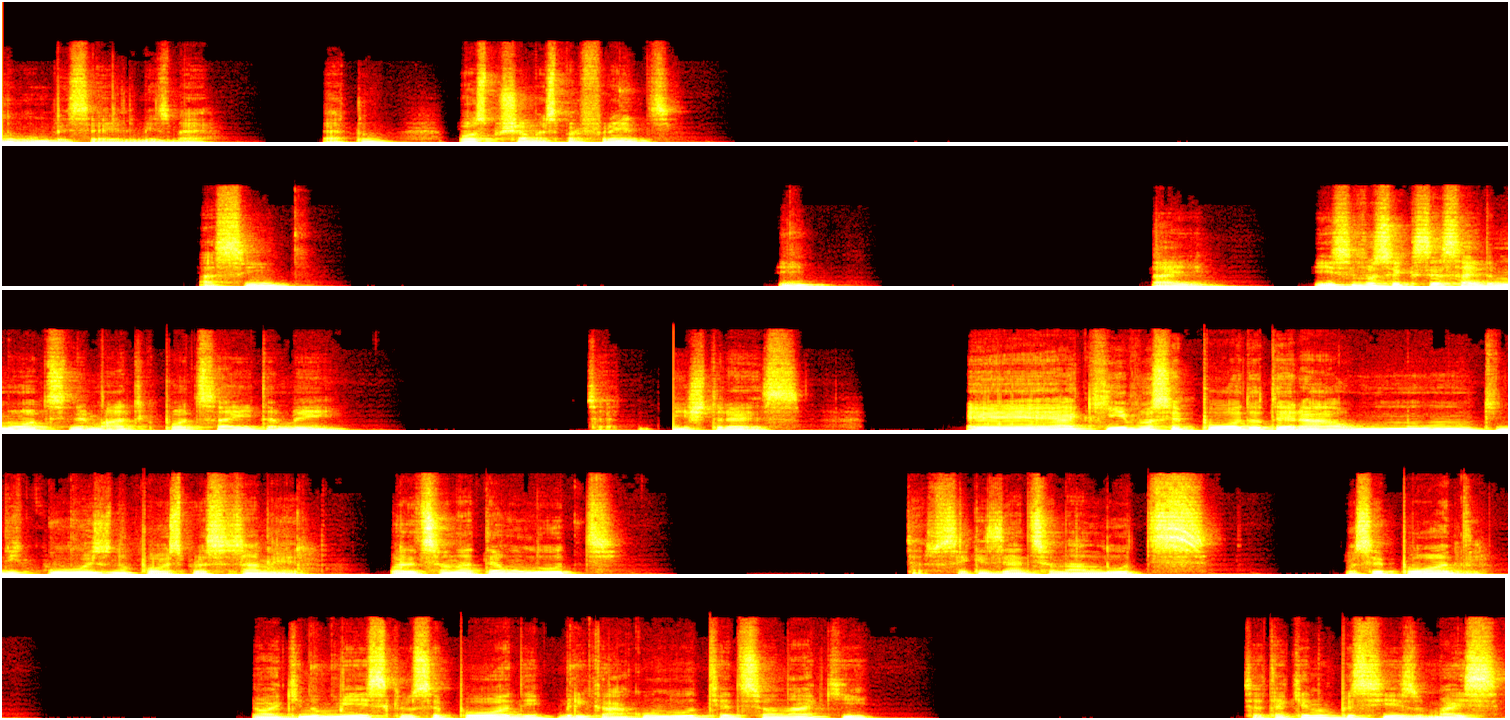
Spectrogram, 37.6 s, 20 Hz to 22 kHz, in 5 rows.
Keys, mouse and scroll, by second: 2.9-8.8 drag, 11.2 click, 20.2-21.2 scroll down 2, 21.2-22.6 scroll down 1, 22.6 click, 25.2 click, 31.5 click, 32.8 click.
